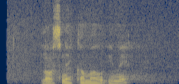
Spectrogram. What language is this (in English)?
Luo (Kenya and Tanzania)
